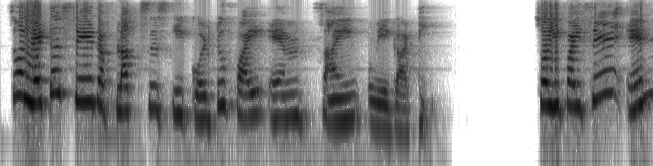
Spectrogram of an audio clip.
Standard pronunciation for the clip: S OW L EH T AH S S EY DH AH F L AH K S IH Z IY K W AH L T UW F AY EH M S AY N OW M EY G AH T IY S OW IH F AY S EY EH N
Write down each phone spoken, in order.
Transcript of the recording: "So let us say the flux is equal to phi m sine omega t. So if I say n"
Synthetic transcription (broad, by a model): S OW L EH T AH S S EY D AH F L AH K S IH Z IY K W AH L T UW F AY EH M S AY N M EY G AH T IY S OW IH F AY S EY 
